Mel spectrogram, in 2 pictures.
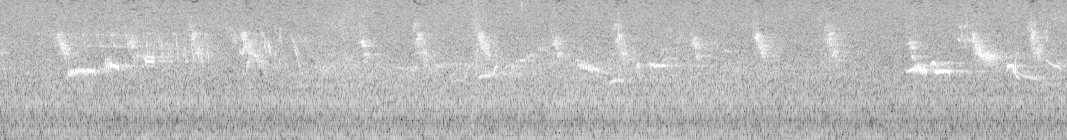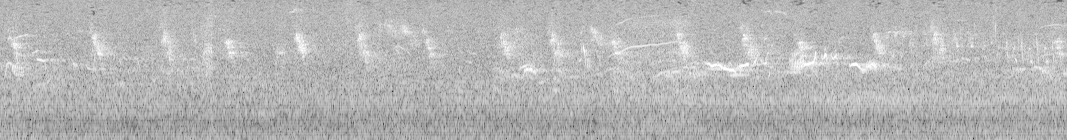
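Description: Near silence: faint birdsong, quick repeated high chirps and a few short twittering phrases, over a low steady hum.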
